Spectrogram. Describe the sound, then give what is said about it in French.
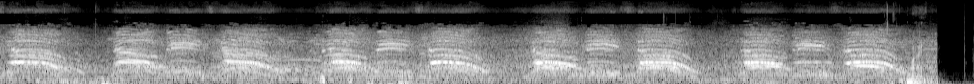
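A hockey arena crowd in Carolina chants "No means no" in loud unison, repeating it over and over in a steady rhythm roughly once a second, with a wash of crowd noise underneath. “La foule scandait. No means no.”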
